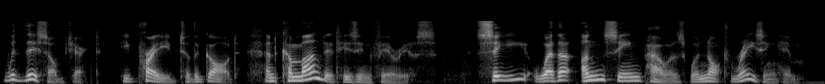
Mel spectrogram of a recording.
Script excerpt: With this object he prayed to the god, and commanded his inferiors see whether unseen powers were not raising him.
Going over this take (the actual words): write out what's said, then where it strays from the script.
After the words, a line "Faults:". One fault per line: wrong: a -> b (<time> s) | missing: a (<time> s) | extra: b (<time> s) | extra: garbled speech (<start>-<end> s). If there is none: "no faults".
With this object he prayed to the god, and commanded his inferiors see whether unseen powers were not raising him.
Faults:
no faults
